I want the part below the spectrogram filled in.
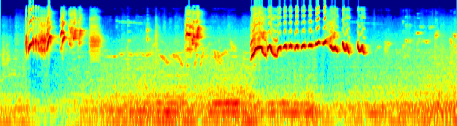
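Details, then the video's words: Orange-headed thrush, a contest-trained cage bird, gives harsh buzzy notes and then a long rasping phrase that climbs gradually, built from rapid pulses. A low hum persists underneath. "Suara ANIS MERAH"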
